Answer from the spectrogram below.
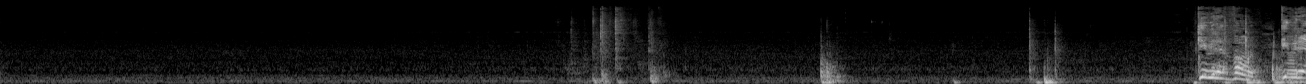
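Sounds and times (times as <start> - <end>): knocks and thumps on hard floor: 8.2 - 8.5, 10.3 - 10.7, 12.0 - 13.0.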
